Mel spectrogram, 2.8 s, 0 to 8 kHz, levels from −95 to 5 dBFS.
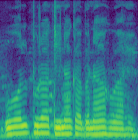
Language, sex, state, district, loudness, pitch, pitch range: Hindi, male, Arunachal Pradesh, Lower Dibang Valley, -13 LUFS, 135 Hz, 130-150 Hz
